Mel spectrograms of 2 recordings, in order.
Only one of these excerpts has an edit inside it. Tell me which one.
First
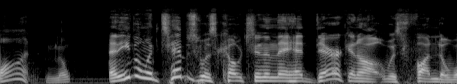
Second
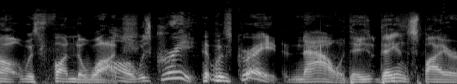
second; 2 cuts; at 2.0 s, 2.8 s

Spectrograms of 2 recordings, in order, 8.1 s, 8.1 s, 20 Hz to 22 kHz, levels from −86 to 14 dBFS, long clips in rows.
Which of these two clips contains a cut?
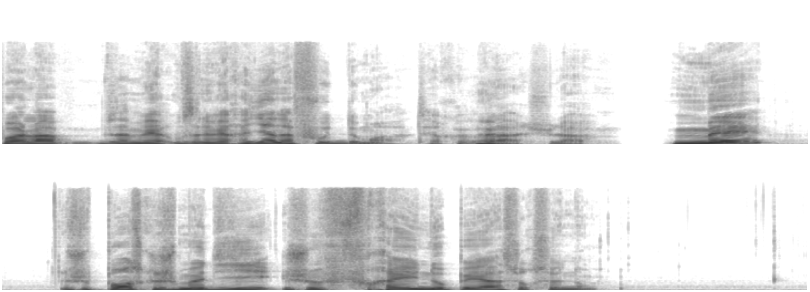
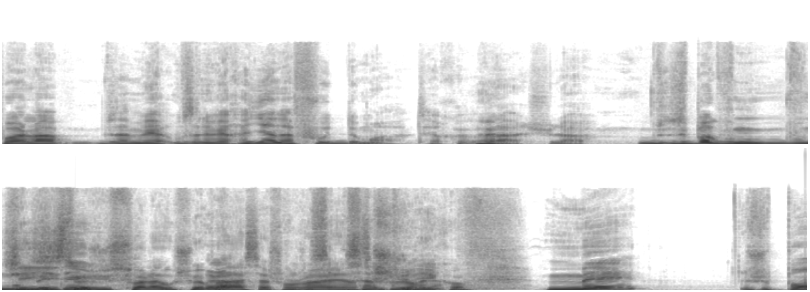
first; 1 cut; at 3.1 s

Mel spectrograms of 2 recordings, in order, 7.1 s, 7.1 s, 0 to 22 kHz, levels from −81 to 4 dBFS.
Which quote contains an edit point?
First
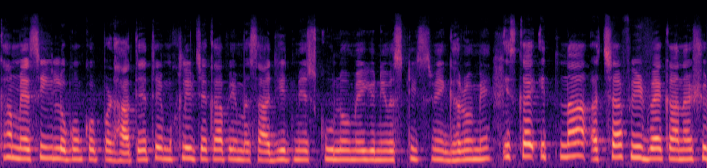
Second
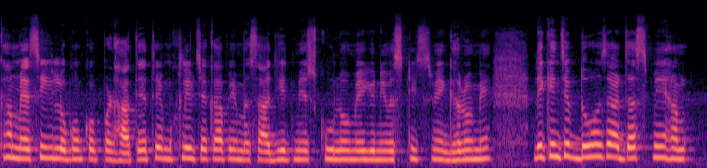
first; 1 cut; at 5.0 s

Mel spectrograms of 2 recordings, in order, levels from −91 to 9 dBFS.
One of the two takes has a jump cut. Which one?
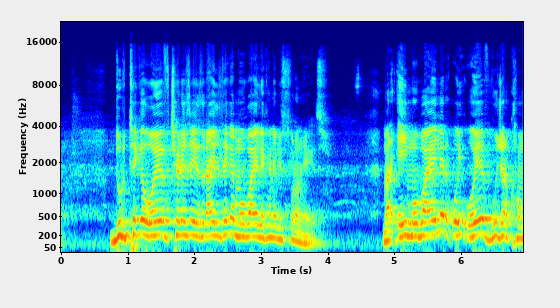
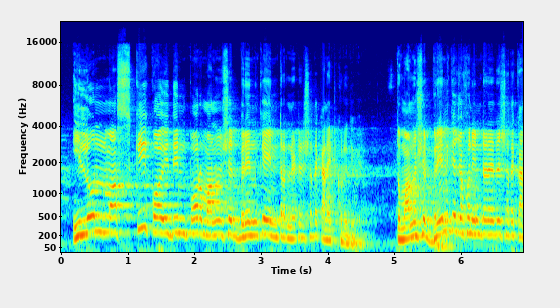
second; 1 cut; at 4.8 s

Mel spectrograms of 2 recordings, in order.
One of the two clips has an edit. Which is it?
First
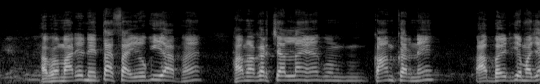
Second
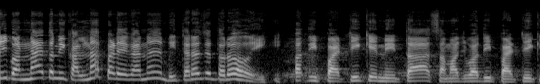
second; 1 cut; at 3.0 s

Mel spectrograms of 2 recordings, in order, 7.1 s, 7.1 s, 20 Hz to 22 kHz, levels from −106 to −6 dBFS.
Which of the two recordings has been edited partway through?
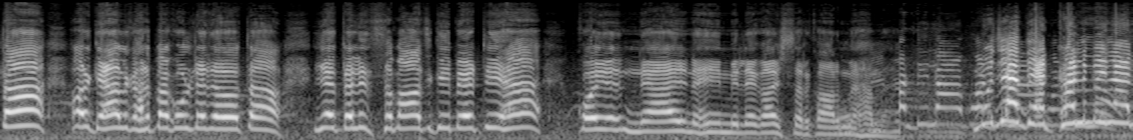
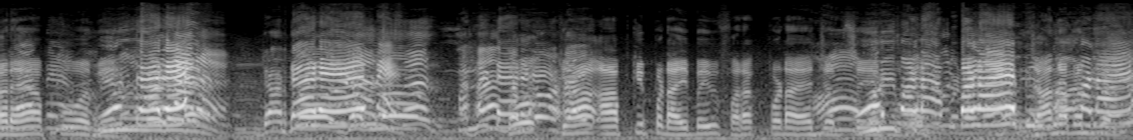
first; 1 cut; at 5.6 s

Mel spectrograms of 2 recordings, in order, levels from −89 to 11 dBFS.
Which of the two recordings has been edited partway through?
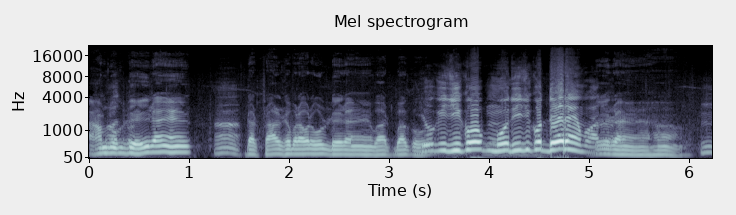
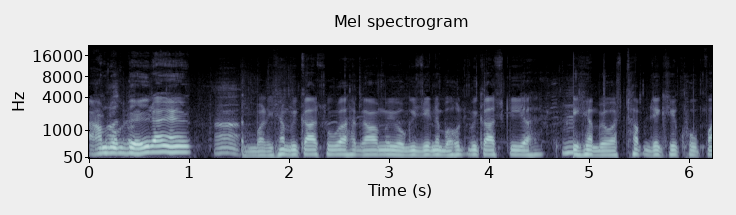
second; 2 cuts; at 1.5 s, 4.8 s

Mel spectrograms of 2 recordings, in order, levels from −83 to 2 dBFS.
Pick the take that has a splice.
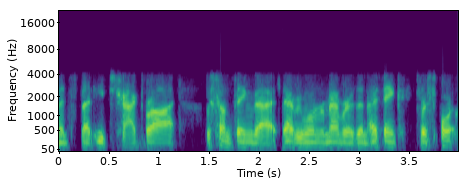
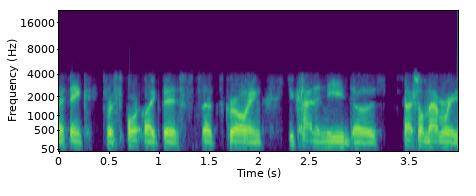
first; 1 cut; at 2.2 s

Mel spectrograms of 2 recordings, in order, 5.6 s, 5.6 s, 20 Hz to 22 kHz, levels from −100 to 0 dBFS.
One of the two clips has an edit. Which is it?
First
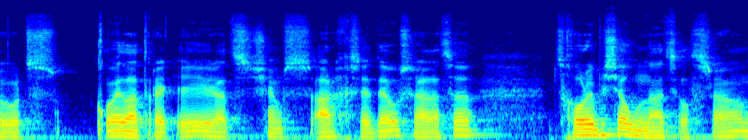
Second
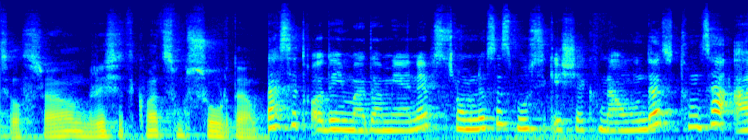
second; 1 cut; at 2.0 s

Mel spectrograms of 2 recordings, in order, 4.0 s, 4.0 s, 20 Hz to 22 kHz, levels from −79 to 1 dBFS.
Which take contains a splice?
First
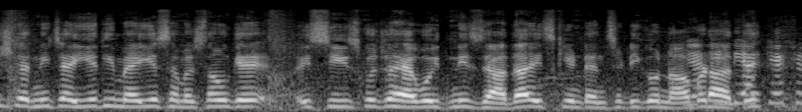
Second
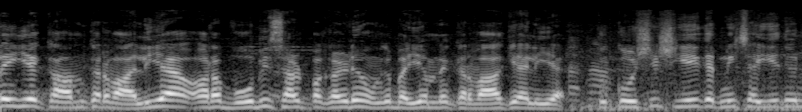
second; 1 cut; at 2.9 s

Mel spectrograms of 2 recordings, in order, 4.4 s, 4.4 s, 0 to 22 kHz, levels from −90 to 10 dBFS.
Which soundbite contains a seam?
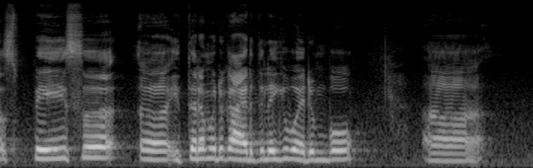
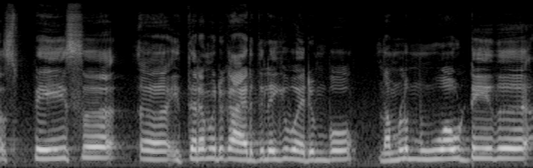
second; 1 cut; at 3.0 s

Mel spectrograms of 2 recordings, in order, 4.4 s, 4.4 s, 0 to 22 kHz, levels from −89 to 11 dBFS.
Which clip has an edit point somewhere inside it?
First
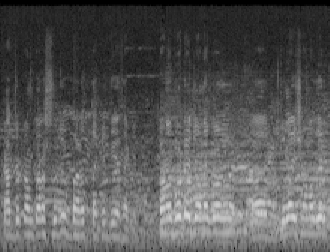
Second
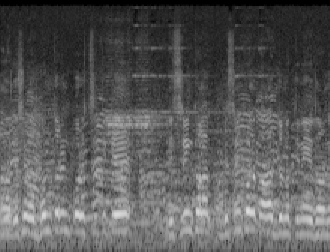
first; 1 cut; at 2.1 s

